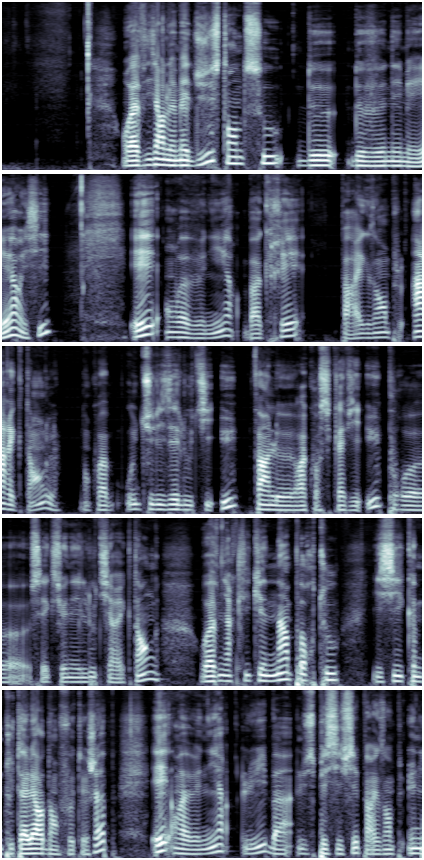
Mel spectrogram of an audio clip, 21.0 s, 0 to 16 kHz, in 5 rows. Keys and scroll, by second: 0.0-0.5 typing, 20.5-21.0 typing.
